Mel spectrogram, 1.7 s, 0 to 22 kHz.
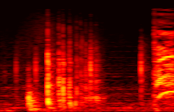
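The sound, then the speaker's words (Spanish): Dice tumble across a hard tabletop in a quick, uneven burst of clacks and knocks, followed by a single sharp click and a brief rattling scrape; they come up 4, 4, 5 and 1. “Después me decís a mí de mis dados, ¿eh? Eso. 4, 4, 5, 1.”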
